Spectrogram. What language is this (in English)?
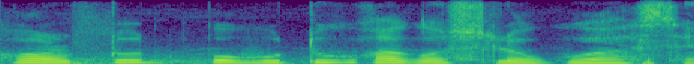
Assamese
